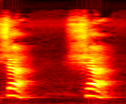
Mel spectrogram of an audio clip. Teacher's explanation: तो अब क्लियर हो गया होगा कि जो श है, जिसको आप शीटी वाला श कहते हैं, इसका नाम है तालव्य श। क्यों? क्योंकि इसका उच्चारण तालु से होता है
